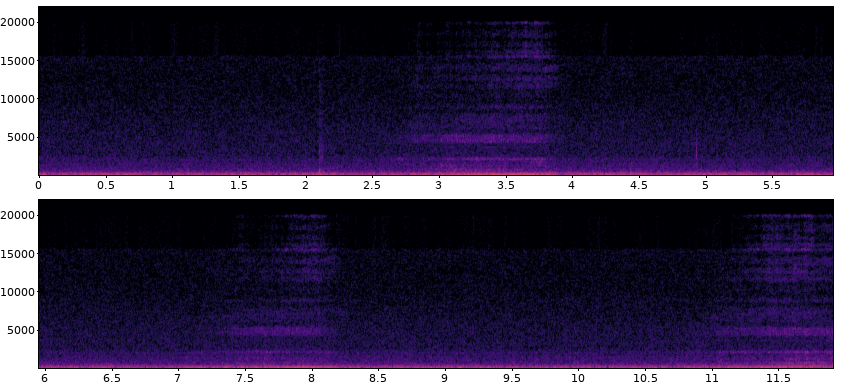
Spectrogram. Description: I video taped this last year of my mother snoring.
